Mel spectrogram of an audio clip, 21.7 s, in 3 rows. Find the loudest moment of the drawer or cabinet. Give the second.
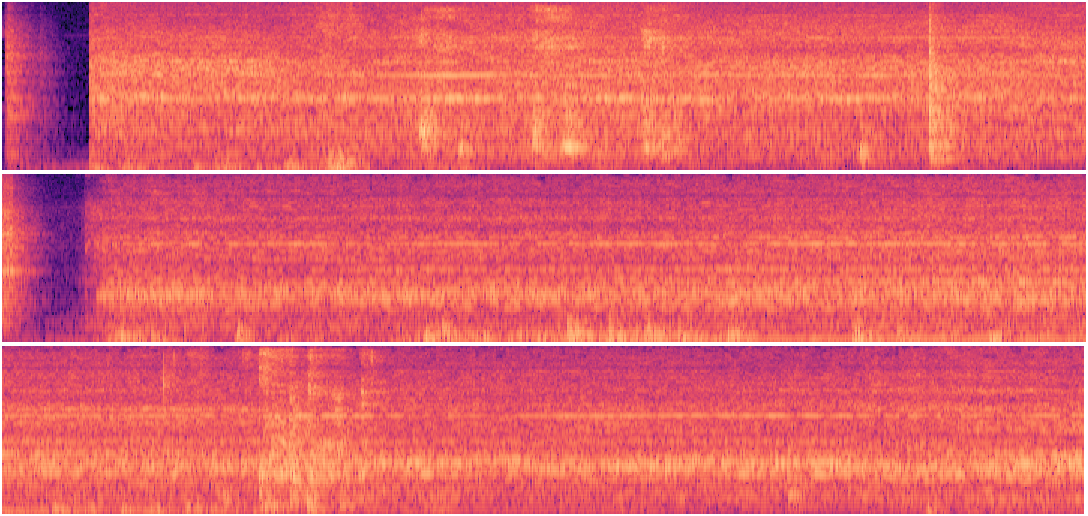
6 s.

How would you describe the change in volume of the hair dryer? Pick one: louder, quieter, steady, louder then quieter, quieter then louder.
steady.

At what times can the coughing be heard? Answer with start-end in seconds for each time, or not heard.
2.8-4.5, 15.3-17.0.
